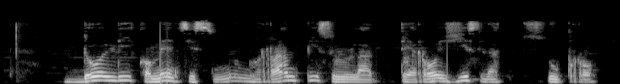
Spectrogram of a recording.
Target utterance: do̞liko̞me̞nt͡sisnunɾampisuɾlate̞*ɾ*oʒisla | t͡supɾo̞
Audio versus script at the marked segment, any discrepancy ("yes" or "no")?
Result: no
